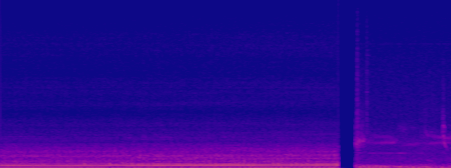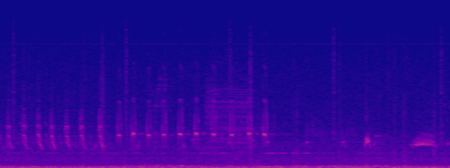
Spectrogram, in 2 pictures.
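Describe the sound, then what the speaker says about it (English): Wild birds sing in a rapid series of bright chirps and trills along a country road near Lake Denmark, following steady motorcycle wind noise and a short dropout, with a constant low rumble underneath. "Well, listen to those wild birds."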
